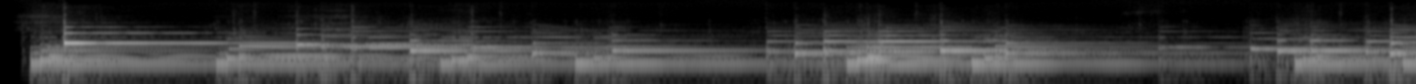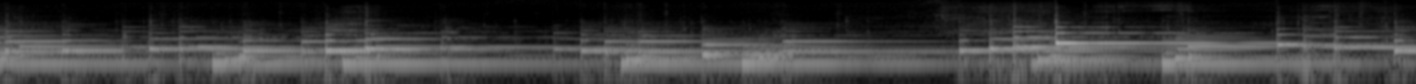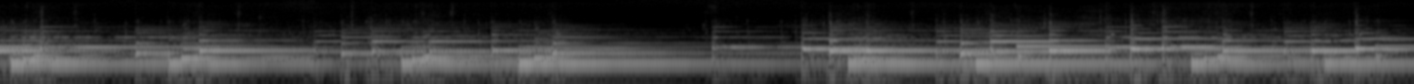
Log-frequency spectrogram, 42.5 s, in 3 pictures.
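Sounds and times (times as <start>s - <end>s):
piano playing: 0.2s - 42.4s.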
